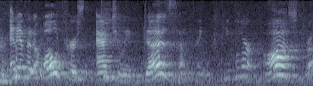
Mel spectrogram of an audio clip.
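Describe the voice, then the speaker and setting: A woman at a moderate pace with very wide pitch swings, plus audible room echo. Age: 70s. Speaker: Toastmasters contest speaker. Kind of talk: humorous speech.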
